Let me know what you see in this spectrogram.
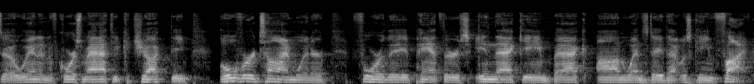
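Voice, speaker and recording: A man's voice: on the low side, fairly bright tone. A man hosting a sports radio program in a conversational, emphatic way, stressing key phrases.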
